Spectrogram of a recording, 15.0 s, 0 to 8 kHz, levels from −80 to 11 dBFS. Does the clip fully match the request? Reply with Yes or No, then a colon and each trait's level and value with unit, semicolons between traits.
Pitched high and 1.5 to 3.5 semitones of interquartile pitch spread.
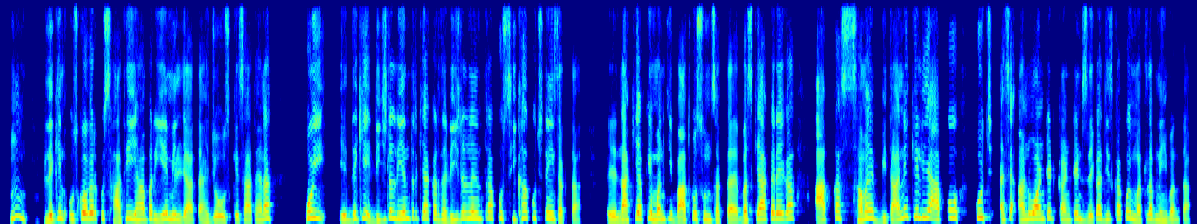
No: high, 215 Hz; average, 4.8 semitones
